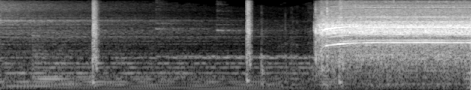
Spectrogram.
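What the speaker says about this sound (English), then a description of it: "I then clamped it down, then drilled and tapped the holes." Power drill bores holes into a steel ladder plate for an overland vehicle: a couple of faint clicks, then the motor whines up suddenly and runs loud and steady, close by.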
